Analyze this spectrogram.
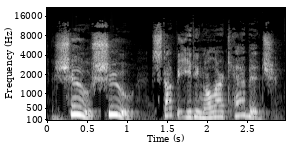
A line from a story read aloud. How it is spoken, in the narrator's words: cried the maiden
